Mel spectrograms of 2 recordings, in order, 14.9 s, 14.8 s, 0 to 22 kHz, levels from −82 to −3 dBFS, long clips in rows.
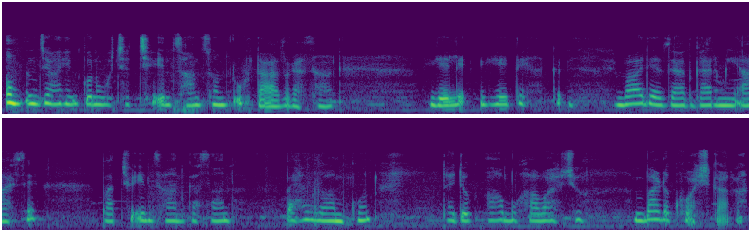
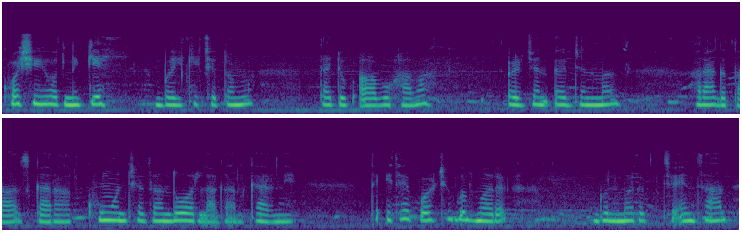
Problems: background sounds at intervals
